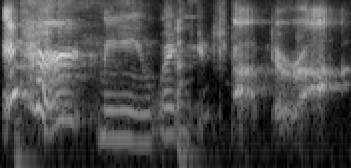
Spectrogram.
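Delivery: high, slow, swooping sob through every word. Voicing a character standing there after being hurt: crying in character. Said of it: "Ingrid's just standing there crying like".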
